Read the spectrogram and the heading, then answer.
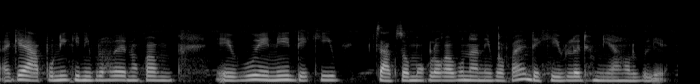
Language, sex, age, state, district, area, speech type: Assamese, female, 30-45, Assam, Sivasagar, rural, spontaneous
